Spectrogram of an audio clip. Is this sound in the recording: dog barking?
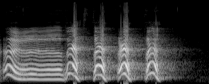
yes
